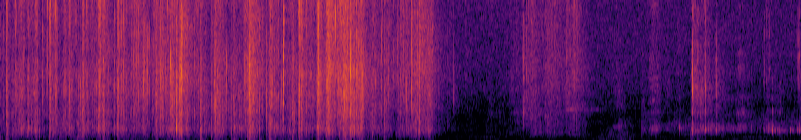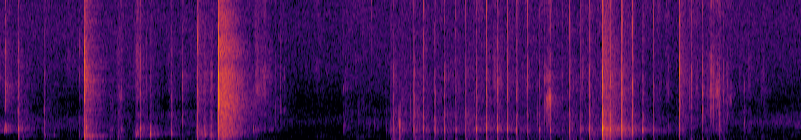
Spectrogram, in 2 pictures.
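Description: Plastic packaging crinkles and taps close to a microphone.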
